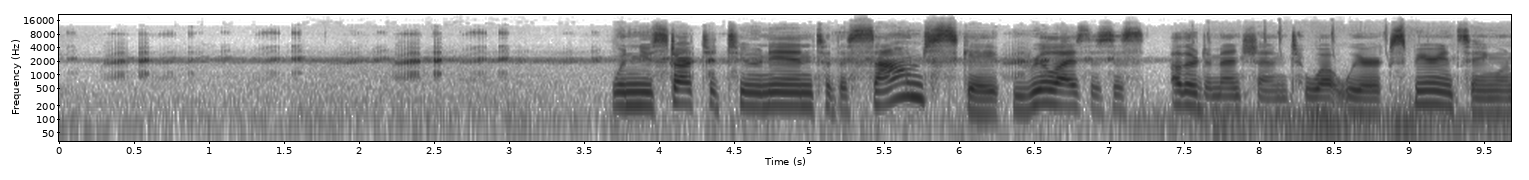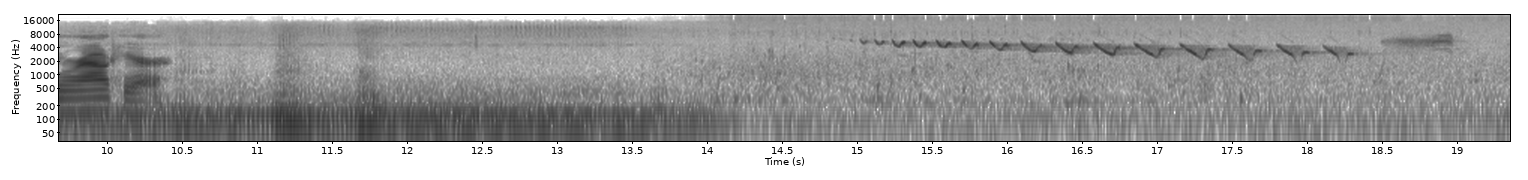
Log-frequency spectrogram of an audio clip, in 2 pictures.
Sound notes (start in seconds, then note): 0.2 numerous frogs croaking; 10.4 humming of wings; 14.0 murmuring water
